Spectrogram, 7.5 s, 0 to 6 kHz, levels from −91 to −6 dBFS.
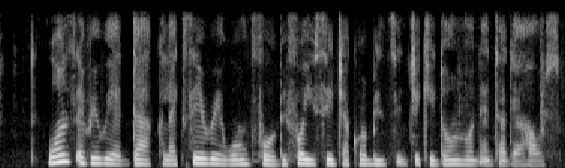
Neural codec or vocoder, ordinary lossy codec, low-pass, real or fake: none; none; 5.4 kHz; real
